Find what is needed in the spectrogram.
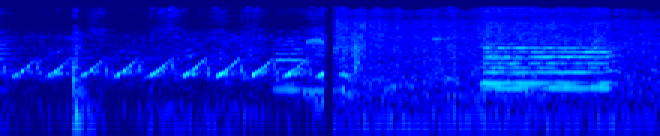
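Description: An electronic siren sounding in fast rising sweeps, about four a second, which cuts off a little after two seconds in. Near the end a vehicle horn gives one steady blast of under a second.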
